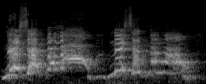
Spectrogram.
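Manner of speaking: put-on very high loud child's wail, slow; girl's shrieking cry. Little girl screaming at her mother, shrill wail. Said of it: "crie la petite fille".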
